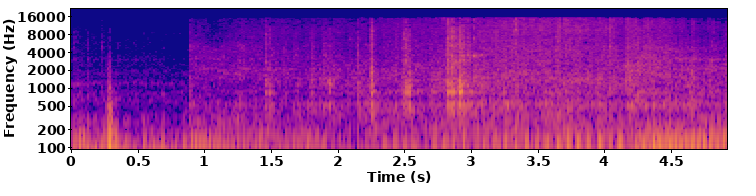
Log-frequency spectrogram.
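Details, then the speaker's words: TVS Stryker motorcycle idling lumpily with loose light clatters from the front, like something breaking; cause is the front brake caliper rattling because its rubber bush is missing. "TVS striker এই বাইকটির problem হলো সামনে একটি back sound আসতেছে, যেমন কিছু ভেঙে চলে যাচ্ছে।"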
